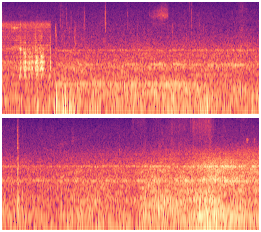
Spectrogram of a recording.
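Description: A propeller plane drones faintly in the distance.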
